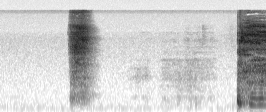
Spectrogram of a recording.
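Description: A man sneezes once, short and sharp, about a second in, then breathes faintly. Near the end he breaks into a loud laugh and a cough.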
